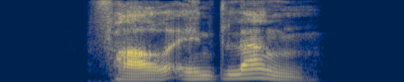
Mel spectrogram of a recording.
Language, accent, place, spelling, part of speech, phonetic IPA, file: German, Germany, Berlin, fahr entlang, verb, [ˌfaːɐ̯ ɛntˈlaŋ], De-fahr entlang.ogg
- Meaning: singular imperative of entlangfahren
